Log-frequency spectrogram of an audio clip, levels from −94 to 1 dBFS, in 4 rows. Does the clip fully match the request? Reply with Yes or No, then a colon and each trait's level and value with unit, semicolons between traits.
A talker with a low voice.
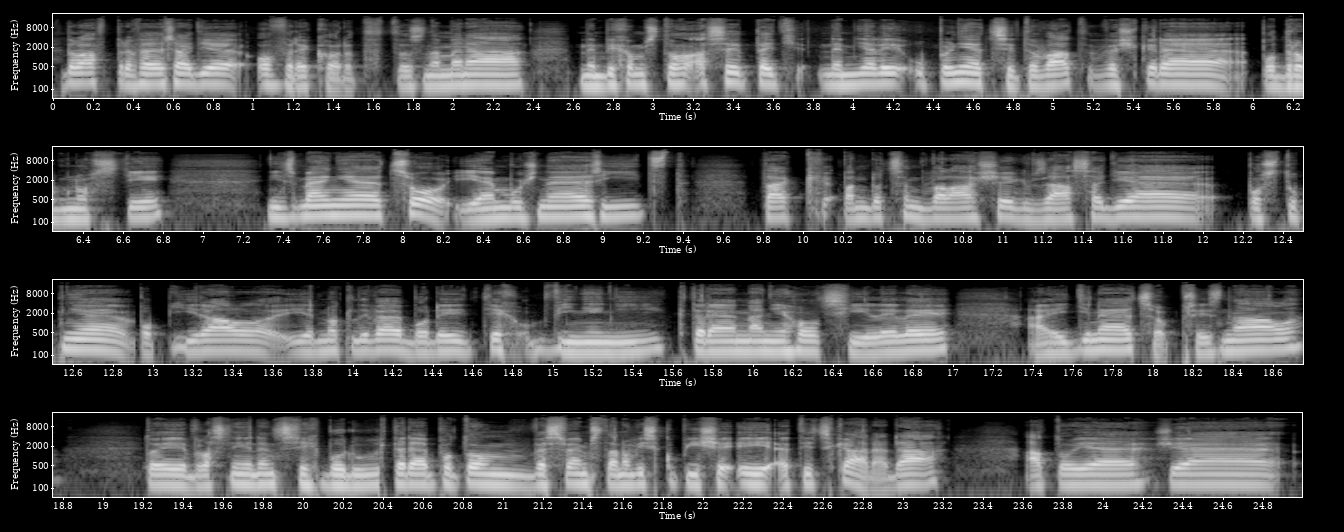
No: medium, 145 Hz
